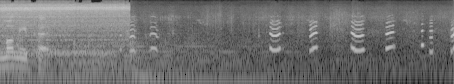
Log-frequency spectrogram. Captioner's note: metal detector warbling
